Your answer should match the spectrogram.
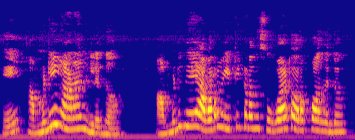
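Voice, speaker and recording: A woman's voice: sits high, very animated, very fast, highs cut off. A young woman playing a busy mother in a home-made family skit, fussing and scolding. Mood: puzzled. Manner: fussy, nagging, scolding. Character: busy mother who runs a beauty parlour.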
